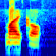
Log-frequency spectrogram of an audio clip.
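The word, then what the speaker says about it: Mikel: Mikael, or is it Michael or Mikael? – Michael. – Michael Good, spelled with a M-I-K-E-L.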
